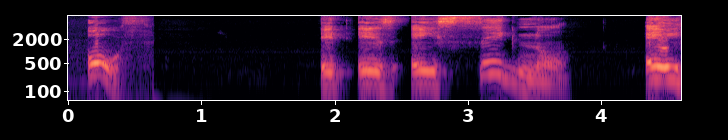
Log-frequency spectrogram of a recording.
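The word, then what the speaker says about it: אוֹת: Strong's dictionary its word number 226 it is pronounced oath it is a signal a flag beacon monument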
